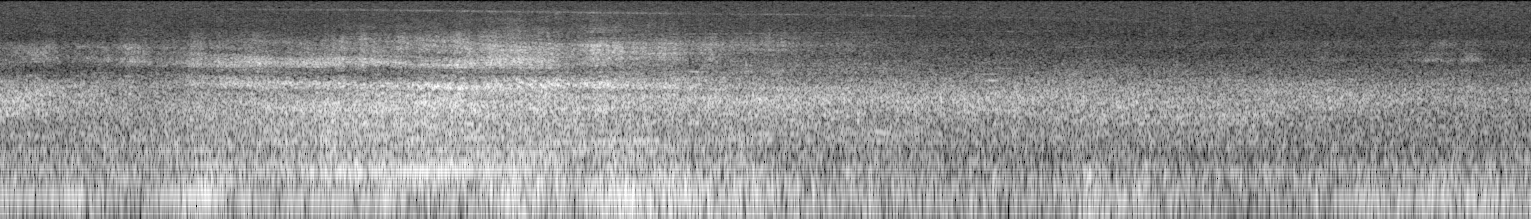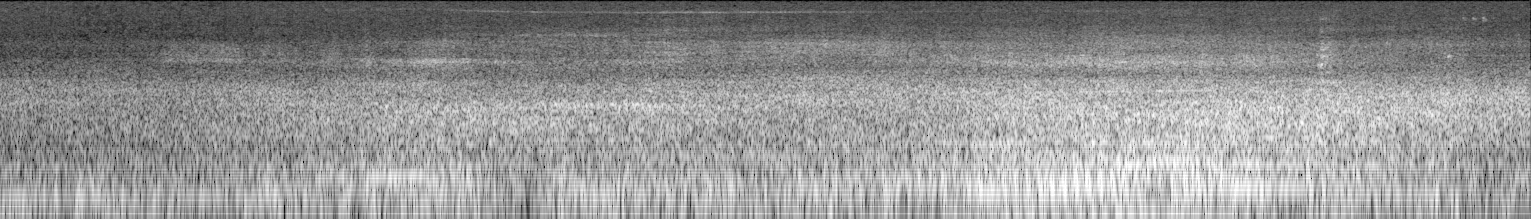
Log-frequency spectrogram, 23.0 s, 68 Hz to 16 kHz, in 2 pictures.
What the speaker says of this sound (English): Condor 2403. A330 Neo to Frankfurt.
